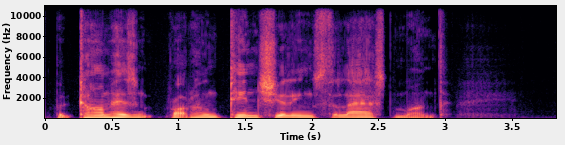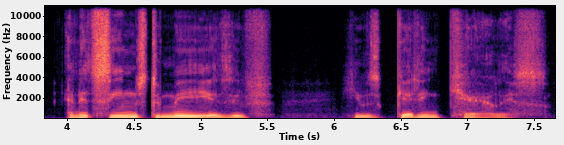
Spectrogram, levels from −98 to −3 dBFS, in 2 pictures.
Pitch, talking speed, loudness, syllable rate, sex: 115 Hz, 165 wpm, -18 LUFS, 4.2 syllables/s, male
